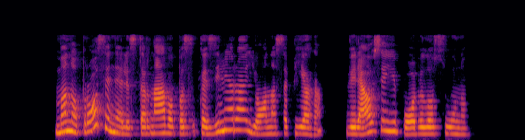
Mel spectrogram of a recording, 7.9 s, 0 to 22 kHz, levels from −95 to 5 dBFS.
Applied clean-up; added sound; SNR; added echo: neural mask model Resemble Enhance denoiser.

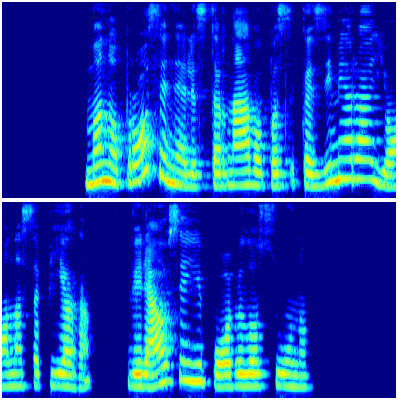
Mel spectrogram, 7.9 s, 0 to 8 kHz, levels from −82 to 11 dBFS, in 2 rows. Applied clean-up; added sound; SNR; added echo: none; none; none; none.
